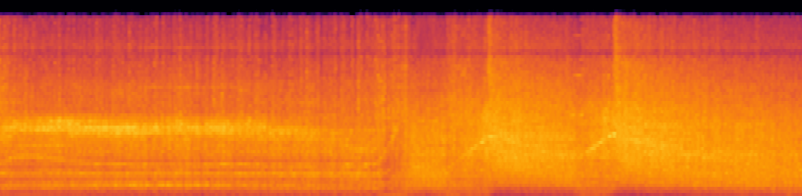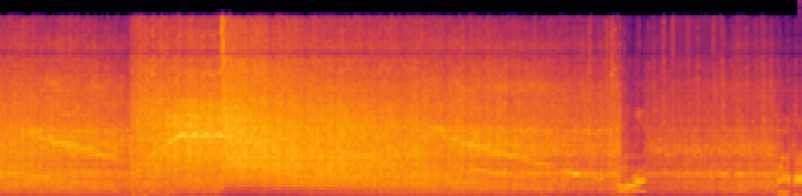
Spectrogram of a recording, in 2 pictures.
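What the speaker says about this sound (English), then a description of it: "We're gonna start it and rev it and see if the belt flies off." Supercharged pickup truck engine revs repeatedly toward red line, loud and close, with rising and falling sweeps through the clip and a steady mechanical whine between bursts; people talk over it.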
